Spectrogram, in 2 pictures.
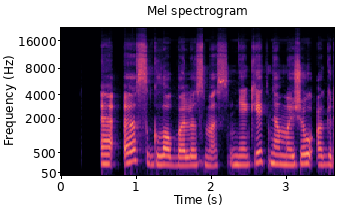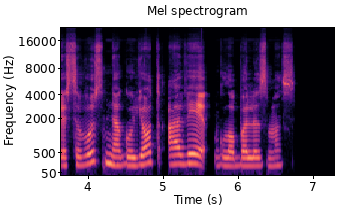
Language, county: Lithuanian, Vilnius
